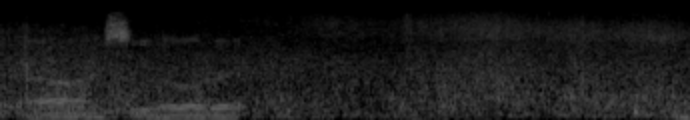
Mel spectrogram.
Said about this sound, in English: I hear the ocean.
